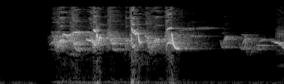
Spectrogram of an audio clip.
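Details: Orange-spotted bulbul song recorded as tutor material for competition birds: after brief silence, a rich burst of rapid, high twittering whistles with quick flourishes, then a softer, lower warbled tail.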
